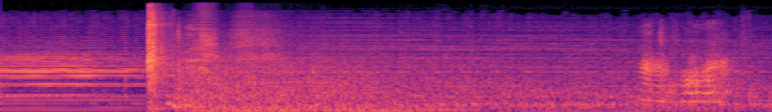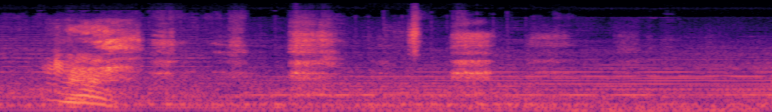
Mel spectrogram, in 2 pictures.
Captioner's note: tense music; ed grunts; tense music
